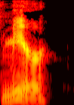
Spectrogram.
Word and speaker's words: Mihr: It's the only active, still-standing pagan temple in Armenia, and it was actually built, they believe, to venerate, I believe it's pronounced Mir, M-I-H-R,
